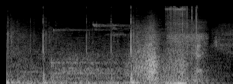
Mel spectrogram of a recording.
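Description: Intro sound effect of a basketball bouncing on a court, several sharp irregular bounces with high squeaking tones between them, building into a loud swell near the end.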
